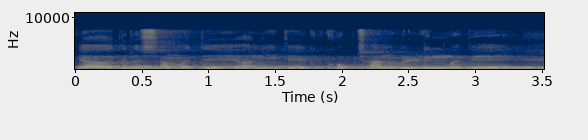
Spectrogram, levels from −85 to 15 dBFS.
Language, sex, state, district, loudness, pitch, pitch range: Marathi, male, Maharashtra, Chandrapur, -26 LUFS, 195 Hz, 190-200 Hz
